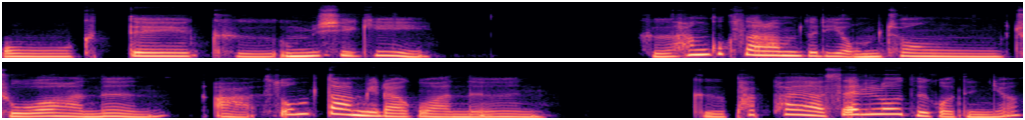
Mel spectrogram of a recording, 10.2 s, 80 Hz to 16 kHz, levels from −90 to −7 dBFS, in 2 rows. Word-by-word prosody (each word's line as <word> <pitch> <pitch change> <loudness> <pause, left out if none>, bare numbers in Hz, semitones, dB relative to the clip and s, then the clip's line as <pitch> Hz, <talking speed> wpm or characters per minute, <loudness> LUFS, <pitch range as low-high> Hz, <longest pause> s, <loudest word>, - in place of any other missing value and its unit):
어 190 0 -1
그때 215 -1 +1
그 180 -2 -7
음식이 220 -2 +2 1.0
그 190 - -4
한국 310 - +3
사람들이 245 -8 +3
엄청 190 0 -1
좋아하는 195 -1 0 0.2
아 175 -4 -4
쏨땀이라고 260 - +2
하는 170 0 -2 0.7
그 175 - -6
파파야 295 - 0
샐러드거든요. 230 - 0
205 Hz, 225 characters per minute, -21 LUFS, 185-245 Hz, 1.0 s, 한국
